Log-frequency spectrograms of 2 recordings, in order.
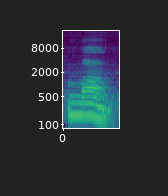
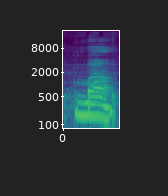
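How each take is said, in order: No difference in how they are said.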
